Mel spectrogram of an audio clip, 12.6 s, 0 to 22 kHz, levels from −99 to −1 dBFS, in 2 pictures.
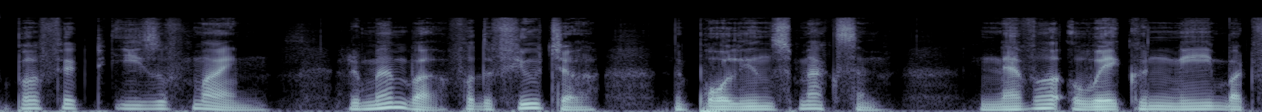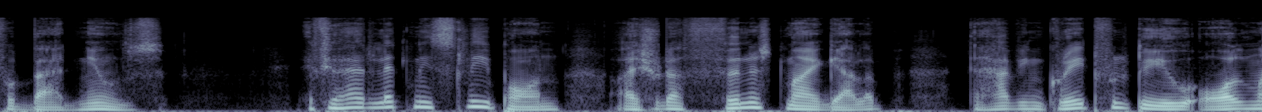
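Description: Nothing in the recording stood out as a technical fault on listening.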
